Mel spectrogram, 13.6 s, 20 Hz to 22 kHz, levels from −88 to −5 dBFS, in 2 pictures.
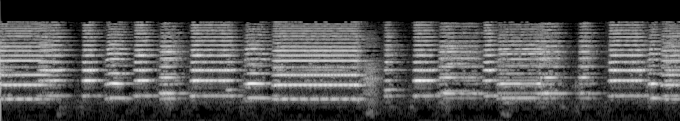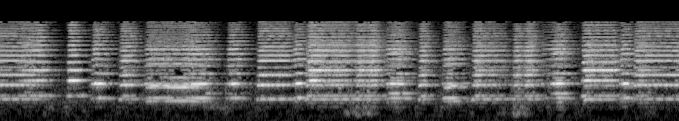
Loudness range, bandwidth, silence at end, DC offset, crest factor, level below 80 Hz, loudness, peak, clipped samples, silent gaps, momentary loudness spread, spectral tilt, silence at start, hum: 2 LU; 12 kHz; 0 s; under 0.1%; 16 dB; -88 dBFS; -17 LUFS; -2 dBFS; under 0.1%; none; 7 LU; 5.5 dB/octave; 0 s; none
